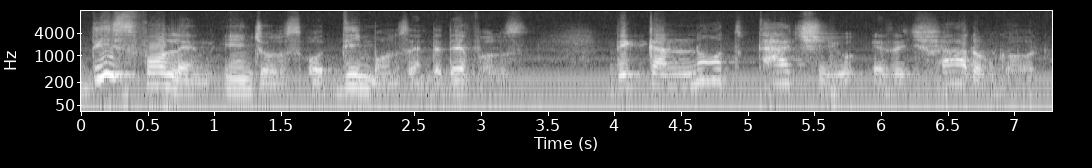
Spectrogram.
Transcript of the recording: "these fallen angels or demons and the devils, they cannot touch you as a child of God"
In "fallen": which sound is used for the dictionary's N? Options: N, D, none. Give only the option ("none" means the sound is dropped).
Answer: N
